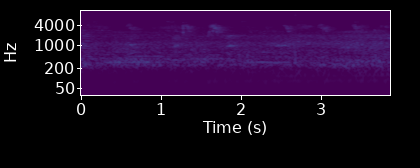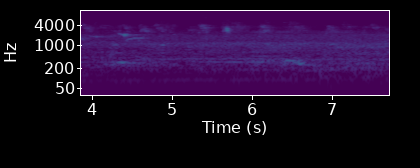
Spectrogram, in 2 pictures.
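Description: Faint songbird chirping: many short, high chirps repeating a few times a second, with a couple of louder whistled notes between four and six seconds in.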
